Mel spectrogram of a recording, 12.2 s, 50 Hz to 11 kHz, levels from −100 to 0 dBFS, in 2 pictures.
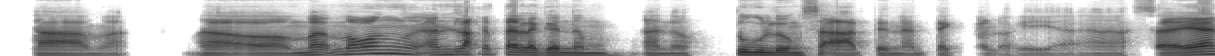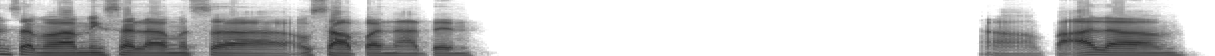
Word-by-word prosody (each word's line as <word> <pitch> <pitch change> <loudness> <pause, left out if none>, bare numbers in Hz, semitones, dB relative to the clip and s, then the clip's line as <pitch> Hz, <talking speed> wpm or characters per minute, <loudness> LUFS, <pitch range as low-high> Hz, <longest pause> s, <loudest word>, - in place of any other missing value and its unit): Tama 100 -1 -4 0.3
oo, 105 0 -2
ma 140 +7 0
mukhang 200 +5 0
ang 145 +1 -2
laki 155 0 -1
talaga 130 -3 +2
ng 115 -3 -7
ano, 105 -1 -8 0.2
tulong 130 -3 +1
sa 105 -3 0
atin 105 0 -8
ng 100 - -15
teknolohiya - - -13
ah, - - -14
so, - - -2
'yan 160 +4 +6
sa - - +3
maraming 125 +1 +4
salamat 120 -2 +2
sa 110 -3 0
usapan 115 -1 +2
natin. 105 -1 -4 2.5
Ah, - - -12
paalam. 120 -2 +2
120 Hz, 125 wpm, -21 LUFS, 105-130 Hz, 2.5 s, yan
